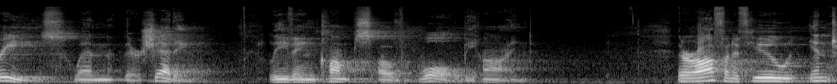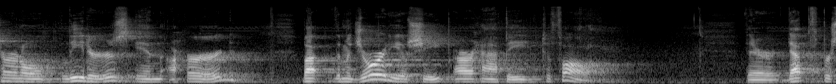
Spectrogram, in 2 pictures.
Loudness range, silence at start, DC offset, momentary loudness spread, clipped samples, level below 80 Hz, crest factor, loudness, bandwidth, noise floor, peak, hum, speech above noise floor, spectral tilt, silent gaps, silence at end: 6 LU; 0 s; under 0.1%; 15 LU; under 0.1%; -58 dBFS; 18 dB; -18 LUFS; 16 kHz; -49 dBFS; 0 dBFS; none; 32 dB; -5.5 dB/octave; none; 0 s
